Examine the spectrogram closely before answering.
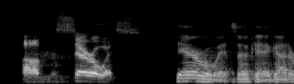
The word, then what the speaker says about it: Sarowitz: My guess would be Sarowitz. Sarowitz.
